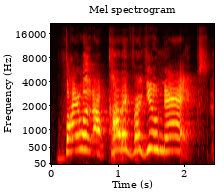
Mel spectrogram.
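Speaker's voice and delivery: high, loud menacing villain imitation; playful impression of a menacing villain; mock villain threat. Voicing villain Jack's threat.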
